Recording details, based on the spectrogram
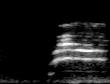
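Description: Mrs. Cat Jones, a pet cat, gives one short, close meow after a moment of silence, clear and alone with no voices.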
